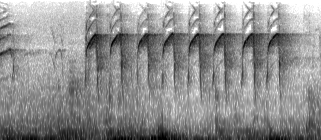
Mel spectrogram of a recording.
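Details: Brown-eared bulbul feeding at a window feeder where birds arrive one or two at a time; loud series of about eight shrill, high, hooked notes delivered rapidly and rhythmically over two seconds, with low background rumble.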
